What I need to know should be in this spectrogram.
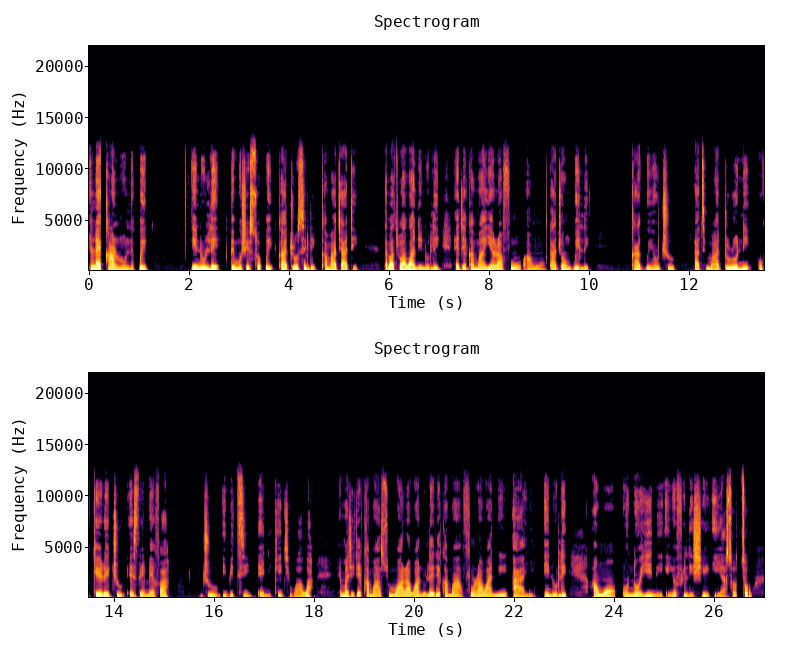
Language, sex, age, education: Yoruba, male, 46-60, tertiary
